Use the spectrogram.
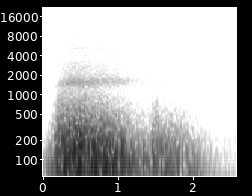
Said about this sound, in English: let's just take three deep breaths. You can do that in your own speed. Just breathe in and out.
